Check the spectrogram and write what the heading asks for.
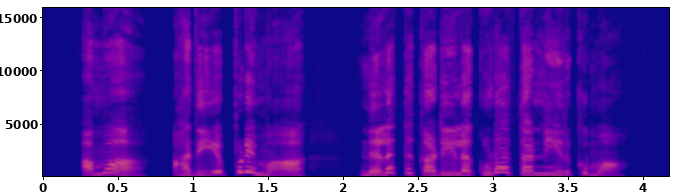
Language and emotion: Tamil, surprised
